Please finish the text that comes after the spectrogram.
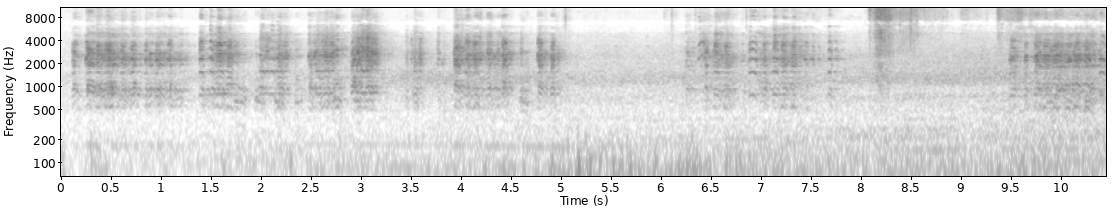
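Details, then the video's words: Snow geese calling near a front porch: harsh, nasal honks in rapid irregular bursts from many birds at once, overlapping throughout, over a steady low rumble of background noise. "Snow Geese Making Noise in the Front Porch"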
